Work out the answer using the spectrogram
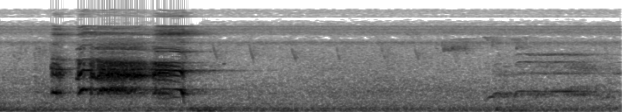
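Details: Crowing white-eared decoy junglefowl rooster: one loud, raspy crow of about one and a half seconds, a brief note followed by a sustained strained phrase, then a quieter distant crow answering a few seconds later, with background hiss.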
